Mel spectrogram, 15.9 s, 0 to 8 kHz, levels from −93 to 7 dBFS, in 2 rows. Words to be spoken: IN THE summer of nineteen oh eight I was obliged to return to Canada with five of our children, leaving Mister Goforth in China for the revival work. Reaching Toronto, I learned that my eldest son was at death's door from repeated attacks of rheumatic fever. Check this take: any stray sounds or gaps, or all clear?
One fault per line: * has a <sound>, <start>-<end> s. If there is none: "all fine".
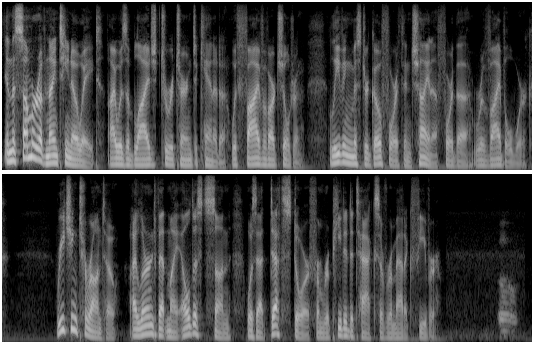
* has a sigh, 15.2-15.7 s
